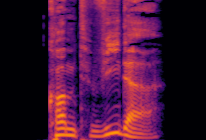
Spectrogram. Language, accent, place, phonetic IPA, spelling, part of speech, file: German, Germany, Berlin, [ˌkɔmt ˈviːdɐ], kommt wieder, verb, De-kommt wieder.ogg
- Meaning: second-person plural present of wiederkommen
